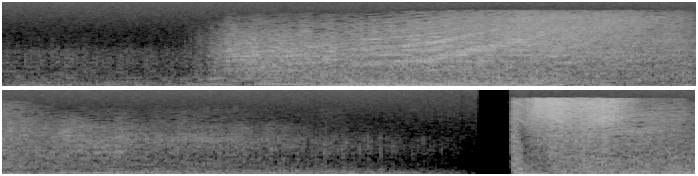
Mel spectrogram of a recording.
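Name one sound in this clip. A spaceship engine roars loudly as it boosts, then fades.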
